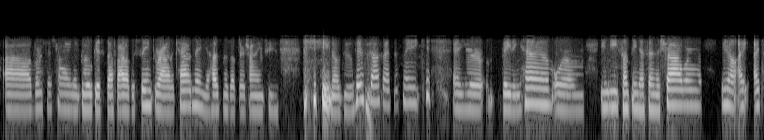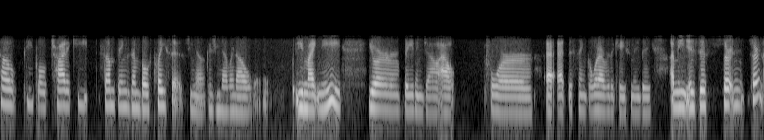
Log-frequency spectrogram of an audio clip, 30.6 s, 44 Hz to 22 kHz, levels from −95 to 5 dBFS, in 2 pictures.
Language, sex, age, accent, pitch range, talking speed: English, female, 20-39, American, 160-190 Hz, 170 wpm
